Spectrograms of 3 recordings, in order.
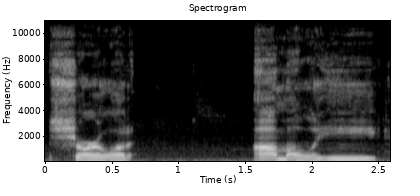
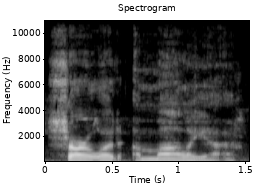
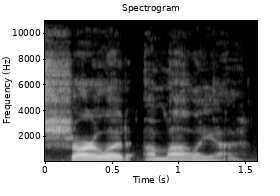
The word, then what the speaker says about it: Charlotte Amalie: Saint Thomas is not Charlotte Amalie the locals pronounce it Charlotte Amalia so just know if you want to go to largest city for dinner or for shopping it's Charlotte Amalia prices well folks brace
